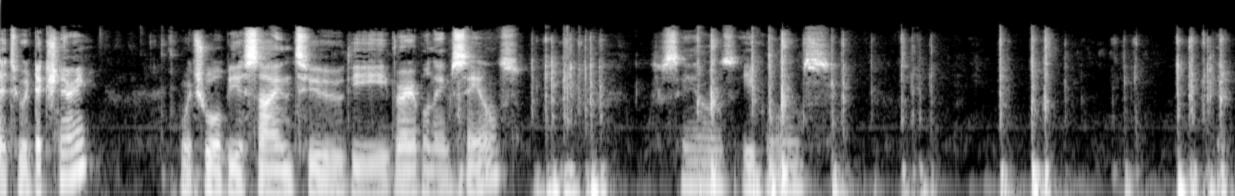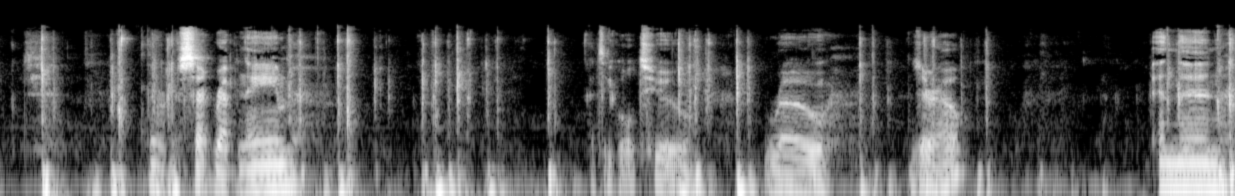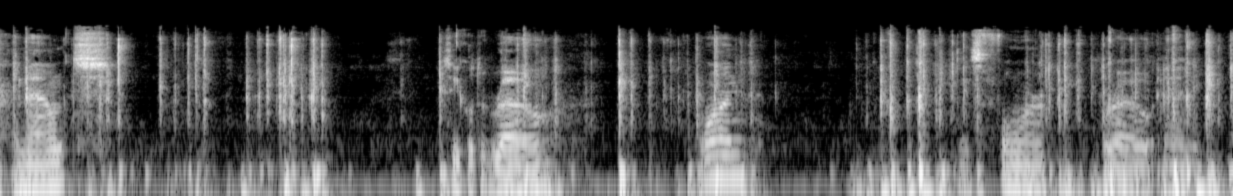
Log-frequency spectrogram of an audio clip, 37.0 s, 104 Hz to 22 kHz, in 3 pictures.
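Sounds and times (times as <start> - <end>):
computer keyboard typing: 4.4 - 6.2, 7.0 - 9.4, 10.0 - 14.3, 15.1 - 18.0, 19.0 - 20.0, 20.9 - 22.4, 24.0 - 28.1, 28.7 - 32.5, 33.2 - 37.0.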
